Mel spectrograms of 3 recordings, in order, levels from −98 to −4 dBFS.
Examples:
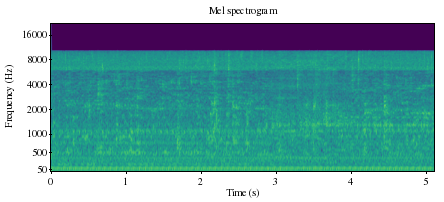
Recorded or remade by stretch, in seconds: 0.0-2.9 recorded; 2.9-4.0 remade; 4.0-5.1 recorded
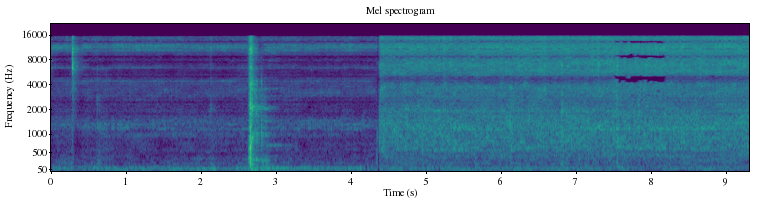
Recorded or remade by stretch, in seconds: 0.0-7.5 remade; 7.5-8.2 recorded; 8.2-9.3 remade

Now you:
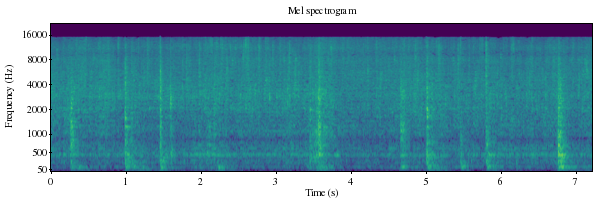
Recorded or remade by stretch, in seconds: 0.0-1.2 recorded; 1.2-1.8 remade; 1.8-7.2 recorded

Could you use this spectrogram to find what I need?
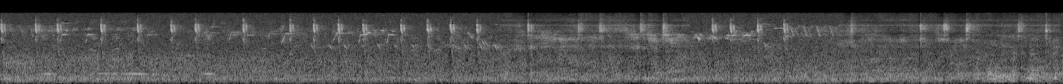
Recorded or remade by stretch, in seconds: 0.0-5.0 recorded; 5.0-6.9 remade; 6.9-8.4 recorded; 8.4-10.6 remade

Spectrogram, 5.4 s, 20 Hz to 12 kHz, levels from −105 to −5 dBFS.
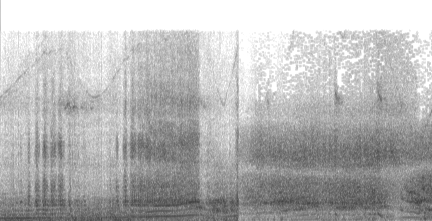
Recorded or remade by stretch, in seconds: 0.0-5.4 recorded

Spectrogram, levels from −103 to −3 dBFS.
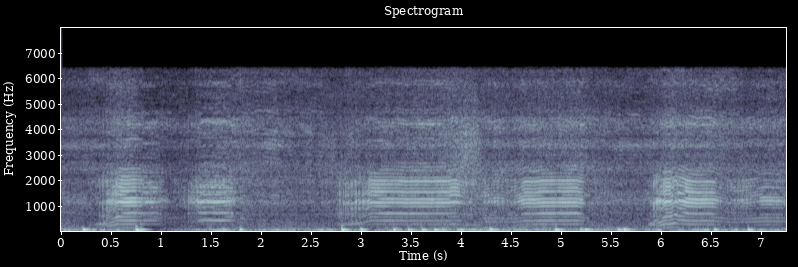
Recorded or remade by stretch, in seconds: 0.0-0.8 recorded; 0.8-1.8 remade; 1.8-7.3 recorded

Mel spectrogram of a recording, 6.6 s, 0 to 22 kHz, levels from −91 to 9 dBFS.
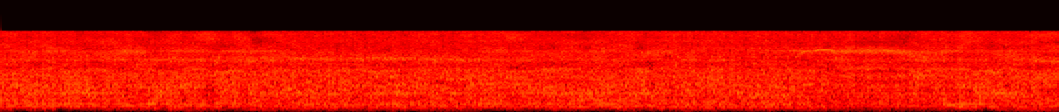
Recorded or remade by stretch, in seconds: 0.0-1.8 remade; 1.8-3.0 recorded; 3.0-4.2 remade; 4.2-5.2 recorded; 5.2-6.6 remade

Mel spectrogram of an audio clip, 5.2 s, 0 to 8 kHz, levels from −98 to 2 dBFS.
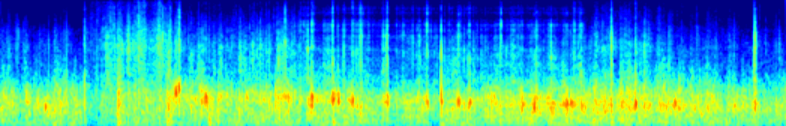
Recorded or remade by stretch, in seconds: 0.0-2.0 recorded; 2.0-3.9 remade; 3.9-5.2 recorded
